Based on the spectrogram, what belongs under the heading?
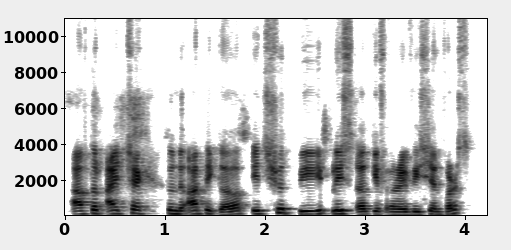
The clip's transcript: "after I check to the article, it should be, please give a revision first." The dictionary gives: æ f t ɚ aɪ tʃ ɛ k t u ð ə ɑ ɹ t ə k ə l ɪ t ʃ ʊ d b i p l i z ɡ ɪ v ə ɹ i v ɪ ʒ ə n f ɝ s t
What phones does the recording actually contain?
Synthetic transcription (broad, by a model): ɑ f t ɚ aɪ tʃ ɛ k t u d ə ɑ ɹ t ə k ə l ɪ t ʃ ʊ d b i p l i s ɡ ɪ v ə ɹ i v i s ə n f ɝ s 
